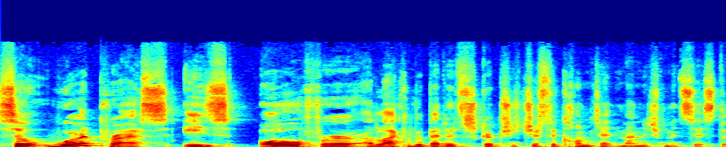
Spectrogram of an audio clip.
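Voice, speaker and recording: Lively intonation marks this man's voice. He speaks in a Northern Irish accent at a fairly high pitch. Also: fairly quick pace. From Northern Ireland. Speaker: IT hosting business owner. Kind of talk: casual interview chat.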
